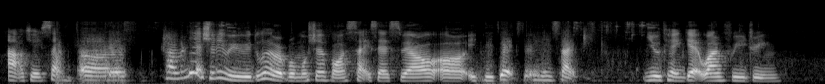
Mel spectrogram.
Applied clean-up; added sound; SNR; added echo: neural separator model SepFormer DNS4.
